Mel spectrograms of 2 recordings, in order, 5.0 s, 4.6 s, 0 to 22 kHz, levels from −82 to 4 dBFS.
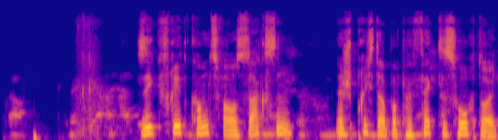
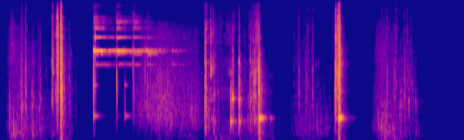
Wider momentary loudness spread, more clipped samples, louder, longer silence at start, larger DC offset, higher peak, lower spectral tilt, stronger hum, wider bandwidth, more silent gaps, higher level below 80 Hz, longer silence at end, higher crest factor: about the same, 20 LU vs 18 LU; neither; about the same, -20 LUFS vs -18 LUFS; second, 0.1 s vs 0.55 s; neither; about the same, -2 dBFS vs 0 dBFS; first, -5.5 dB/octave vs 2 dB/octave; neither; second, 16 kHz vs over 20 kHz; second, none vs 0.88-0.93 s, 2.80-2.90 s; first, -44 dBFS vs -62 dBFS; second, 0 s vs 1.2 s; second, 18 dB vs 24 dB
